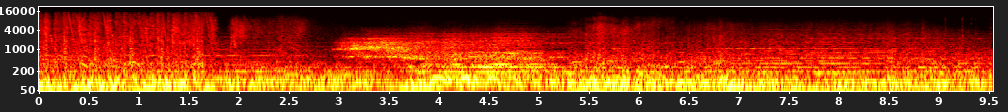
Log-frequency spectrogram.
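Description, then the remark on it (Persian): Heavy, continuous barrage of booming blasts and weapon fire, loud and dense throughout, with rumbling low end and crackling bursts layered over one another and no pauses. “پس شلیک کنید.”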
